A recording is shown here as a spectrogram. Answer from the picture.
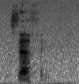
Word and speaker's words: Zephant: and his first task was to watch over zephan that's how you pronounce that in the dungeons because zeffin kind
